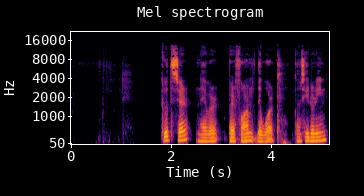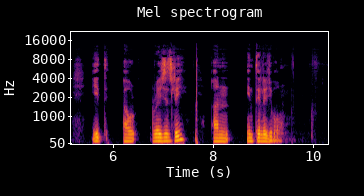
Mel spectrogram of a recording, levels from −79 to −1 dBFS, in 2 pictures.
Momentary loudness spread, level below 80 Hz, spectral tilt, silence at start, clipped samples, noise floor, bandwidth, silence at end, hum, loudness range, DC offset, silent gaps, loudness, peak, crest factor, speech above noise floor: 16 LU; -48 dBFS; -4.5 dB/octave; 1.8 s; under 0.1%; -73 dBFS; 14 kHz; 0.9 s; none; 3 LU; under 0.1%; none; -19 LUFS; 0 dBFS; 20 dB; 54 dB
